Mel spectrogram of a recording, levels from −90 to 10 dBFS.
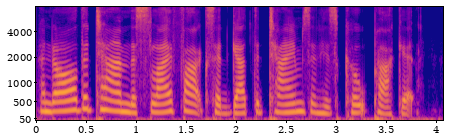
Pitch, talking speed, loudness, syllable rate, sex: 225 Hz, 220 wpm, -17 LUFS, 4.6 syllables/s, female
